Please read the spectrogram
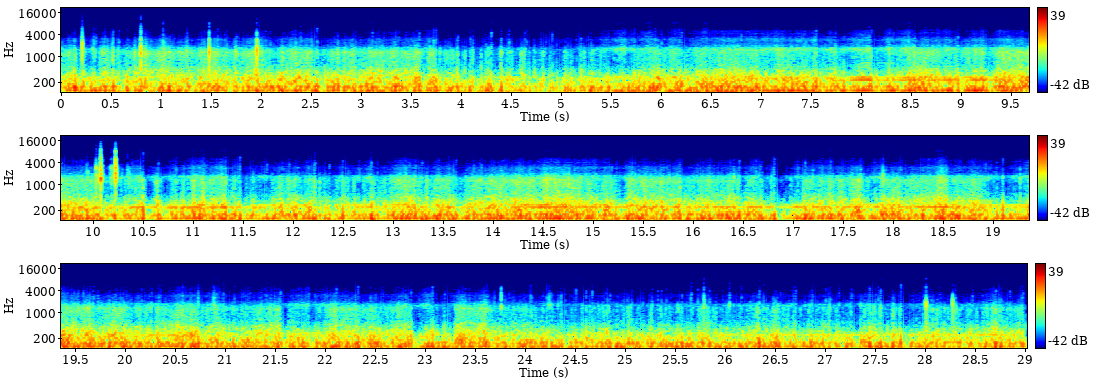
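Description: Jet ski under way: heavy wind buffeting on the microphone over the steady hum of the watercraft's engine, which comes through faintly as a steady tone for a while in the middle.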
